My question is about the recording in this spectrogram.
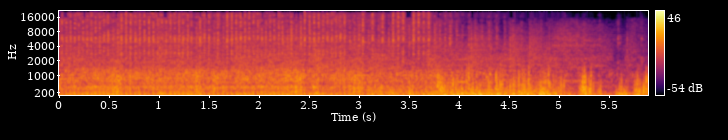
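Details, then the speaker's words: Toro Commercial mower 22155 with Honda GSV190 engine, after servicing: smooth, quiet, even drone with steady beat fading out at shutdown; runs healthy. "These Honda engines are fantastic. Super quiet, super reliable. Good for another, who knows how many more years."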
